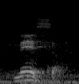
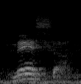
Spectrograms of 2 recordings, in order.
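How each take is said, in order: First: The stress is on the first syllable. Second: The same.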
